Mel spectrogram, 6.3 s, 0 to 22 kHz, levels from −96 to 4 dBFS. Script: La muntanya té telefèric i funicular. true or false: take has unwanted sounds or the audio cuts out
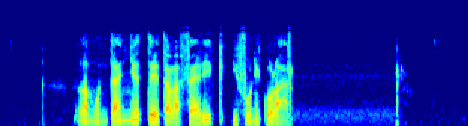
false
